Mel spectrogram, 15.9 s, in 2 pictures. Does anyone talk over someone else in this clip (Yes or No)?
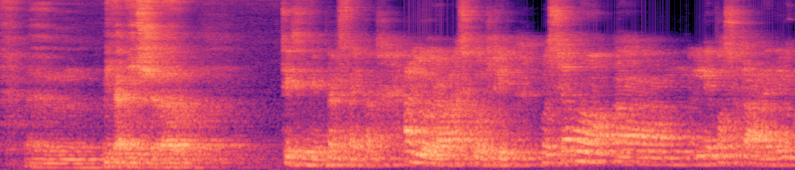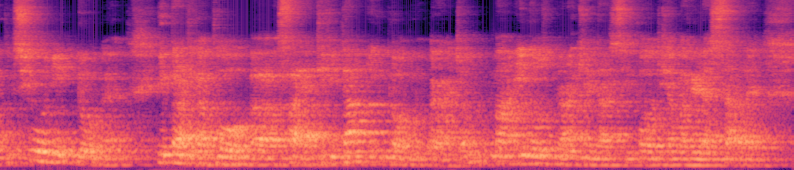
No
